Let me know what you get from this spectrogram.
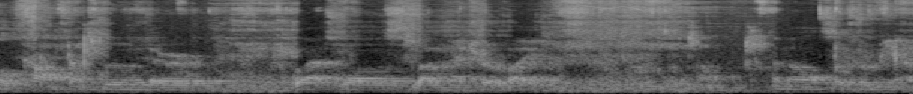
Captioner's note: faintly speaking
